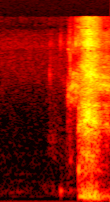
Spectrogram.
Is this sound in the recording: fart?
no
